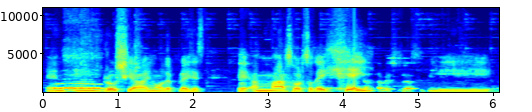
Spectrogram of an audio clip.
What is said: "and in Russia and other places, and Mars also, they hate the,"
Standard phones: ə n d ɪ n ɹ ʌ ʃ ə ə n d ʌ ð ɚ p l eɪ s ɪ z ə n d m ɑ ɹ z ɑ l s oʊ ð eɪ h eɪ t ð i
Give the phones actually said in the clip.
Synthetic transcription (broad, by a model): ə n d ɪ n ɹ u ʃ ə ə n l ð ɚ p l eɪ s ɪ s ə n m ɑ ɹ s ɑ l s oʊ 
